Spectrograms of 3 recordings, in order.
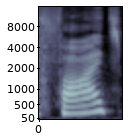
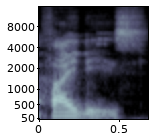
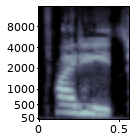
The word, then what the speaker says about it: Fides: I'd love to segue into your FIDS program. Am I pronouncing that right? Is it FIDS? Yeah, Fides like bonafidees, right? Fides. Okay. My understanding of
